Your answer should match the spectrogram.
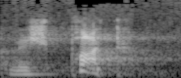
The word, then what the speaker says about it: mishpat: The Hebrew word translated justice is pronounced mishpat, M-I-S-H-P-A-T, and the T is a double stop, and you say ta, mishpat.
